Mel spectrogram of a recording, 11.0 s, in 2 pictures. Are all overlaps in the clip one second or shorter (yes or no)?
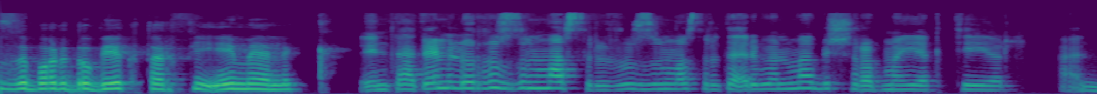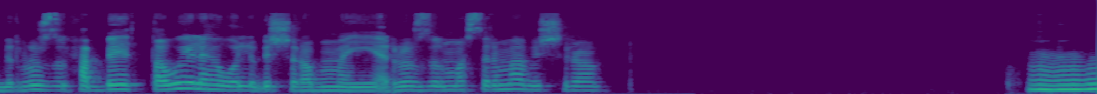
yes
